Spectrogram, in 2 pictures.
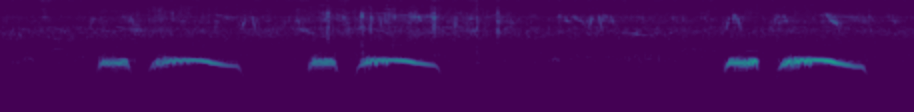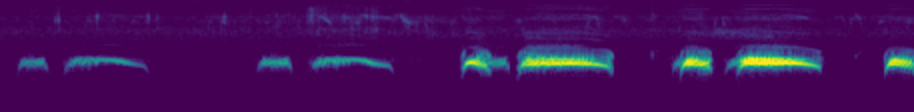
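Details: Spotted dove call used as decoy for wild doves: quiet paired coos with falling tails, then a nearer bird joins with loud, full coos toward the end.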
